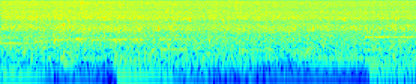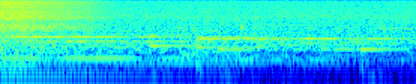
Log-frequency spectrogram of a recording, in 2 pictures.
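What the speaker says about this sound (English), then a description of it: "I just made a waterfall." Steady splashing of water tumbling over a small drop in a stream, a continuous rushing gurgle that stays loud and close throughout.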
